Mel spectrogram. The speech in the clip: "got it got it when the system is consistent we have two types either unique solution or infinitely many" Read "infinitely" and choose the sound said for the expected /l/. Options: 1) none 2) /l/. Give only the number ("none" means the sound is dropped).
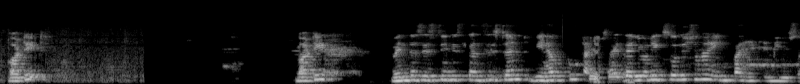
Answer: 1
